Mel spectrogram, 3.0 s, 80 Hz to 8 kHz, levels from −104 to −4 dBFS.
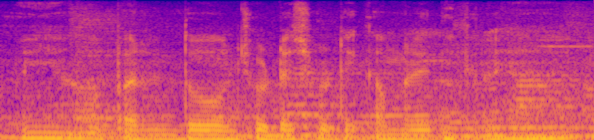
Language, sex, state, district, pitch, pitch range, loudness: Hindi, male, Maharashtra, Nagpur, 100 Hz, 100-120 Hz, -24 LUFS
